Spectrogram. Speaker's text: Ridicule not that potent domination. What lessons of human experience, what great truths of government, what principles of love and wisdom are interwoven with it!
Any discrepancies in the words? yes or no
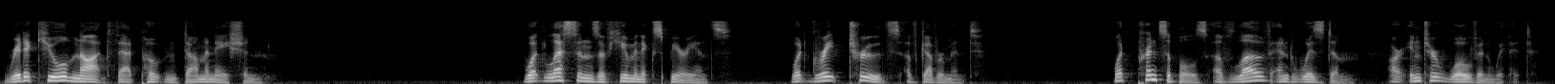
no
